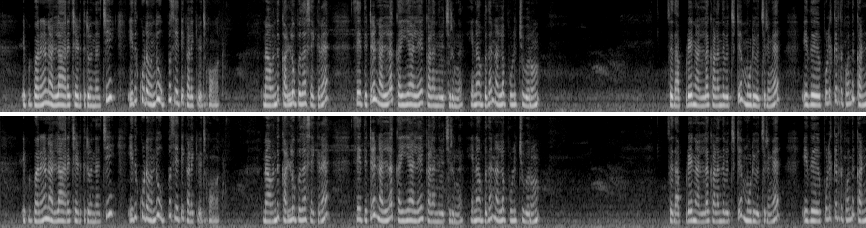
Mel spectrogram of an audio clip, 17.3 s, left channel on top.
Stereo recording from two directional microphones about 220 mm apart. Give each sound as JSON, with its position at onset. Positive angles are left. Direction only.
{"t": 0.4, "sound": "a woman's voice", "side_deg": 15}
{"t": 13.3, "sound": "a woman's voice", "side_deg": 15}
